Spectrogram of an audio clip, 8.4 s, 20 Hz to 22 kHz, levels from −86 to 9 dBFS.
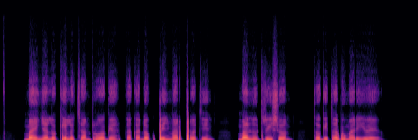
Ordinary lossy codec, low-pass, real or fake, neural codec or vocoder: none; 19.8 kHz; fake; autoencoder, 48 kHz, 32 numbers a frame, DAC-VAE, trained on Japanese speech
